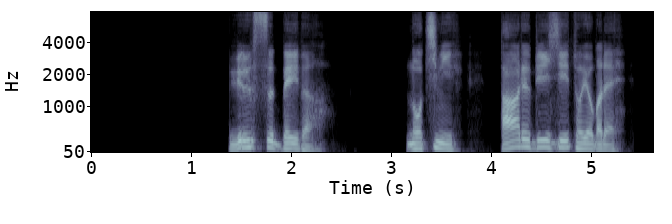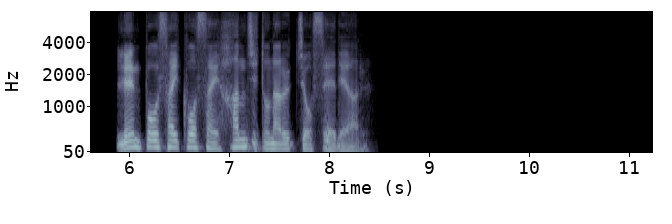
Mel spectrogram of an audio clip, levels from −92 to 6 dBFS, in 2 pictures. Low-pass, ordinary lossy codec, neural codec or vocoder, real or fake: none; none; codec, 16 kHz, 1 kbps, FunCodec, trained on Chinese and English, 50 frames a second; fake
